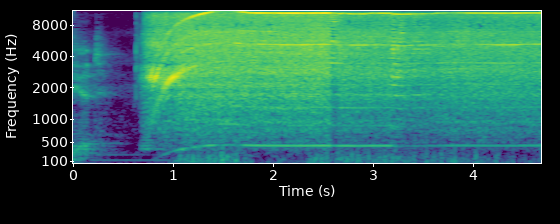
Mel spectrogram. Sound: Dremel hums

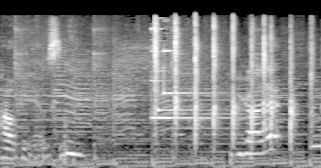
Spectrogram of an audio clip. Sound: chime dings

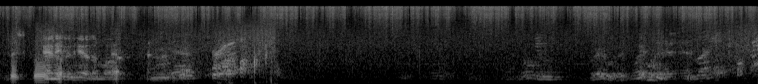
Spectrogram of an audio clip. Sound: production chatter

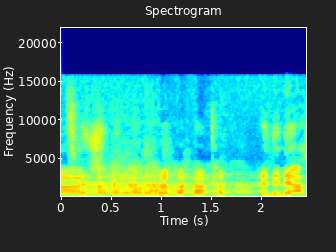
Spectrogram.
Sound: audience laughing

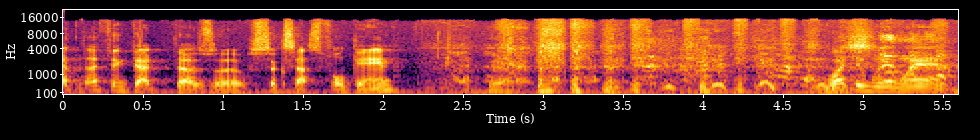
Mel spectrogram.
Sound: laughter

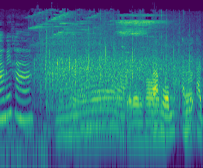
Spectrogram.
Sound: clapping sound

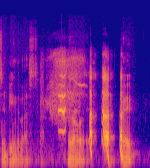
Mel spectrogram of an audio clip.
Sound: laughs

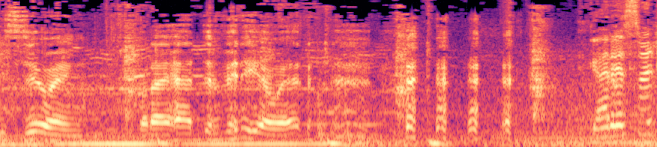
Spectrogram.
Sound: laughs

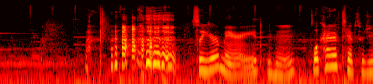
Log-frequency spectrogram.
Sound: laughter; hands smack

